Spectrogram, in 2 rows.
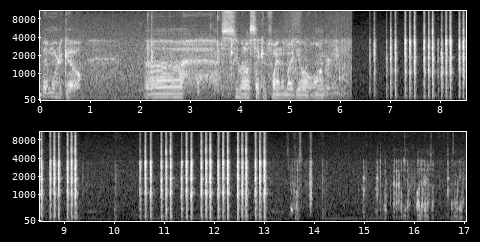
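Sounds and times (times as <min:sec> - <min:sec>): rapid sharp taps: 0:06.6 - 0:09.4, 0:10.0 - 0:13.1.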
